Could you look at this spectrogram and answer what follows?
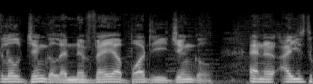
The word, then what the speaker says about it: Nivea: There are people who know that it's pronounced Nivea.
